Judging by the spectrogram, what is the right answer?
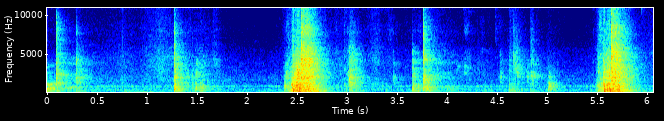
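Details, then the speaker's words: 1971 Yamaha H1 two-stroke enduro, engine off: irregular heavy clunks every second or so while kicking and shifting through gears; normal gearbox clunk. "that horrible sound is what it's supposed to sound like but it doesn't need to be in neutral cuz it's not moving enough"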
